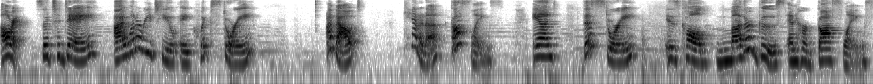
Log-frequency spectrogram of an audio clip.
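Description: A woman's high-pitched voice at a very slow pace, with long, frequent pauses, big swings in loudness, and faint music in the background. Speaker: teacher. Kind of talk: storytime lesson for children. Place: home room. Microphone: camera far.

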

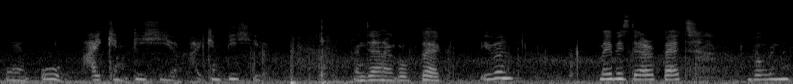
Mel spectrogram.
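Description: Amid noticeable background noise, a woman speaks with long, frequent pauses. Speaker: vlogger. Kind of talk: casual vlog chat. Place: open country. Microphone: phone near.

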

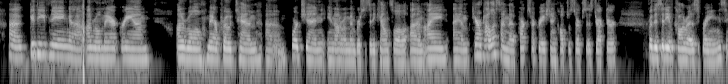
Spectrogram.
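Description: With a normal speaking voice, a woman talks fairly quickly at a fairly low pitch and with fairly even intonation. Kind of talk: formal presentation to council. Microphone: video call.

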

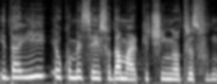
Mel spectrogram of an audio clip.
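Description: The voice sits on a quiet background with a dry sound and no echo. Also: woman. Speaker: copywriter and conference speaker; conference speaker. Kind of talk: conference talk. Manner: fast. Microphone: handheld.

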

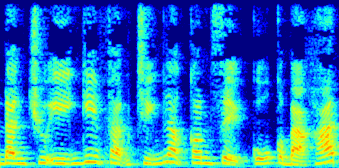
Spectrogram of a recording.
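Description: Music plays in the background as a woman speaks at a high pitch. Her pace is moderate and her pitch variation ordinary. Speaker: news narrator. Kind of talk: news reading. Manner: formal.

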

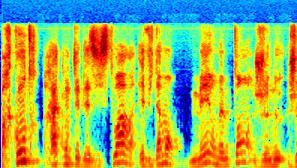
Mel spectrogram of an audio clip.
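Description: Against a quiet background, a man talks at a moderate pace in a somewhat breathy voice with very wide pitch swings. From northern France (Nord-Pas-de-Calais). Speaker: brand strategist and agency founder; interviewee, brand coach. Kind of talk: interview. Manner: hesitant, many fillers. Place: home room. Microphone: studio mic.

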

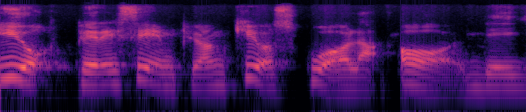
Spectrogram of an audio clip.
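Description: The background stays quiet. A woman talks with lively intonation. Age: 60s. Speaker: primary school teacher; primary school teacher, guest. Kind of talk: educational Q&A talk for children. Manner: halting, with many fillers and restarts. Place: home room. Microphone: video call.

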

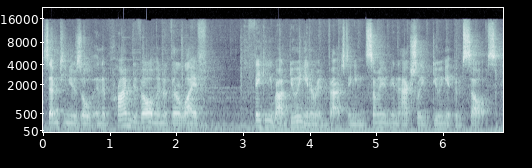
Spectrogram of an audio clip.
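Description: A man's fairly low voice at a fairly quick pace, with music in the background and audible room echo. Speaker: fitness vlogger. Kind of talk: casual vlog chat. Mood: earnest, cautionary. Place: home room. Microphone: camera far.

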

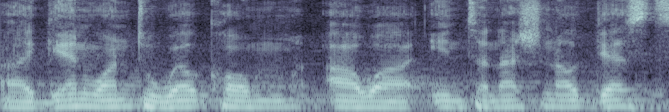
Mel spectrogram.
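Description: Faint music sits in the background. A man speaks at a fairly slow pace in a monotone, flat intonation. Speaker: church minister. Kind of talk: sermon. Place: hall. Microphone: handheld.

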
